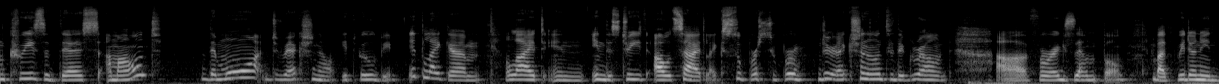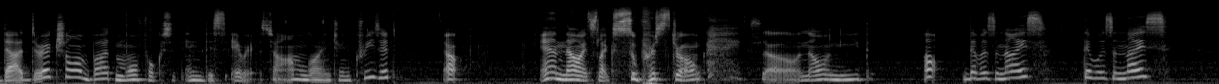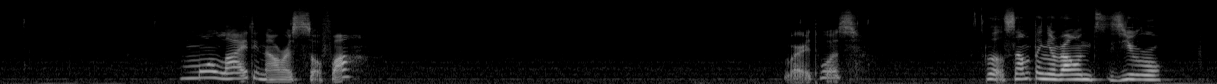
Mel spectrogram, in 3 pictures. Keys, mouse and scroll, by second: 15.0 click, 19.6 click, 23.8 click, 25.9 click, 32.9 click, 33.0 click, 34.1 click, 34.2 click.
